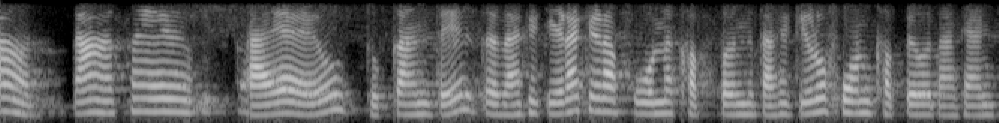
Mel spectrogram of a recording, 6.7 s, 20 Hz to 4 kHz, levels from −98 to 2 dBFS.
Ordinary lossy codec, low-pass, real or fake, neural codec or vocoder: none; 3.6 kHz; real; none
